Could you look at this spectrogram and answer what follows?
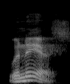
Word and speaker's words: Linnaeus: Carl von Linnaeus, sometimes. Carl von Linné. Linnaeus, I've heard of Linnaeus. Oh, okay. Yes. God. Yeah. I need the terrible American pronunciation. Linnaeus. Yeah. Yeah. Sorry, Carl von Linné, or Carl Linnaeus, as Americans call him, was the botanist,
